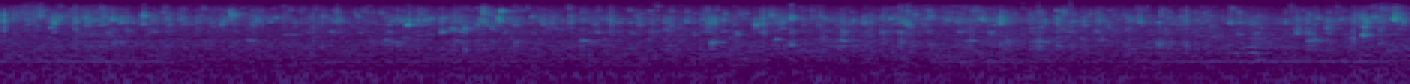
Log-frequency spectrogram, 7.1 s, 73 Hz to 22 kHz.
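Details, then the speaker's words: Reef aquarium sump, skimmer off, filter sock silencers removed: steady hiss and splashy patter of water dropping into the socks, up to about 53 dB, louder than with the silencers fitted. "right so I had the skimmer turned off and I'm going to take a measure here to see how loud the water is that's dropping into the filter socks"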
